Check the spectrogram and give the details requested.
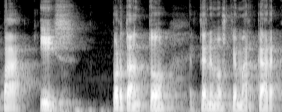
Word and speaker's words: país: dipton y se pronunciaría Pais en una sola sílaba pero no yo no pronuncio Pais pronuncio país por tanto tenemos que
